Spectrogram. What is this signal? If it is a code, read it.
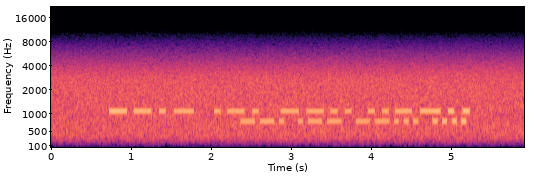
Morse code, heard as two keyed tones, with radio static. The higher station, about 14 wpm, 1080 Hz: QRZ?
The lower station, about 20 wpm, 790 Hz: GW7H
